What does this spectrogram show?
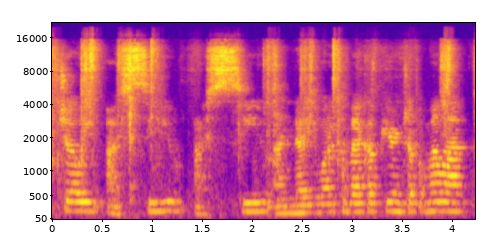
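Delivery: quiet, affectionate murmur; hushed, indulgent pet talk; soft aside to pet. Real, not acted. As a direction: speak softly aside to the pet.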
